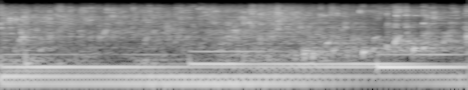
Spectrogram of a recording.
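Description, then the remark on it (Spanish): Tap water pours steadily into a cooking pot as someone fills it for cooking, a continuous rushing splash whose hollow ringing tone climbs in pitch as the pot fills. No voices are heard. “Estoy llenando una olla para cocinar.”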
